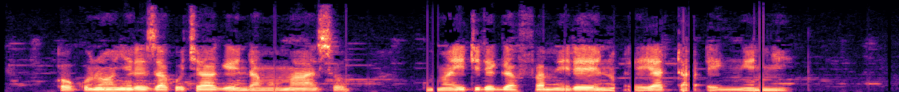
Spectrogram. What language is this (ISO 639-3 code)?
lug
